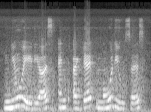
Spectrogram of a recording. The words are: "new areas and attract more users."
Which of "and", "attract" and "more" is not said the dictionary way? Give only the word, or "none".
attract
